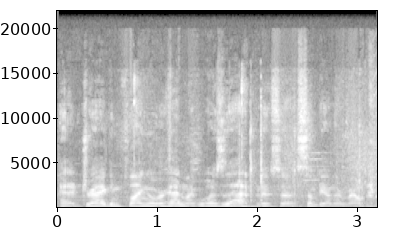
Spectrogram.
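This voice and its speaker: A man's voice: medium pitch, level tone, racing. A man rambling casually as he narrates his gameplay, drifting into side topics. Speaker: gameplay streamer narrating a game.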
